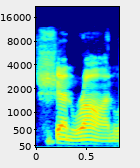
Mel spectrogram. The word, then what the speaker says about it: Shenron: In Japanese, it's pronounced Shenron, which is what, like, it's called in the English dub as well.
